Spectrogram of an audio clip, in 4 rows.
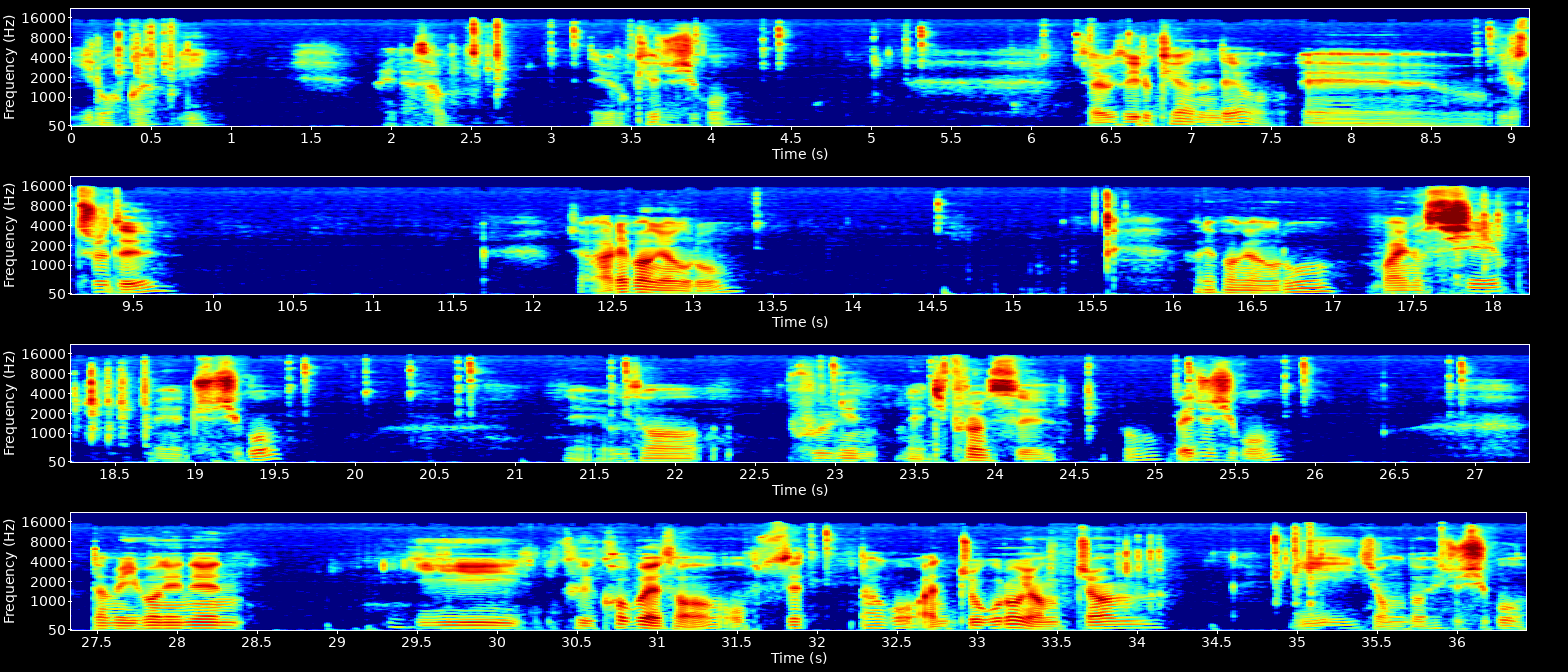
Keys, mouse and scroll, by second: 1.8 space, 5.6 shift+right click, 17.9 Return, 23.8 space, 34.4 Return.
